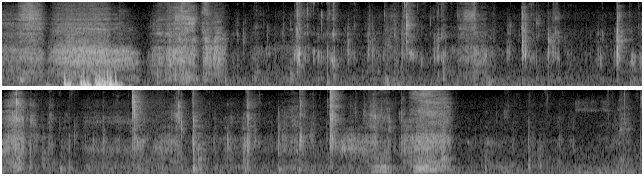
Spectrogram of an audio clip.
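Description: Close-up chewing and biting of a large sauce-glazed braised meatball: short mouth clicks and smacks at irregular intervals, with a louder, low, muffled sound in the first second and a half.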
